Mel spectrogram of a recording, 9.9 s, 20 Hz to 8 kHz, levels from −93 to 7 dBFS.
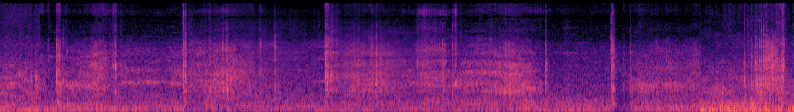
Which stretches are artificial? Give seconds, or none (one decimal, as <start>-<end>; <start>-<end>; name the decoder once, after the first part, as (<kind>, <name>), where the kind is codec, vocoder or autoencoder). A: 3.0-3.8 (vocoder, Vocos); 4.2-5.3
